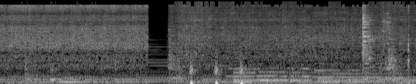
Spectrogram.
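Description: Chicken coated in spices and coriander sizzles in a pan while a spoon stirs it with a few distinct scrapes and knocks over a steady frying hiss, close up, without speech.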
